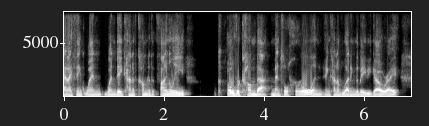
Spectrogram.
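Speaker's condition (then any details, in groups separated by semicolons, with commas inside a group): No condition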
